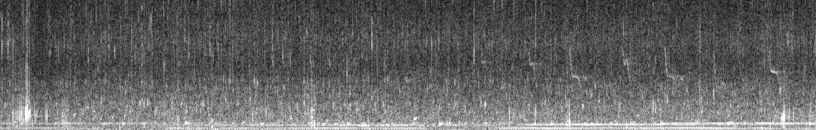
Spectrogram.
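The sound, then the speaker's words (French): Water trickling and dripping in a gorge in early spring as the melt begins: a steady, soft wash of running water with faint occasional drips and low steady tones alongside. “L'eau qui dégouline”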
